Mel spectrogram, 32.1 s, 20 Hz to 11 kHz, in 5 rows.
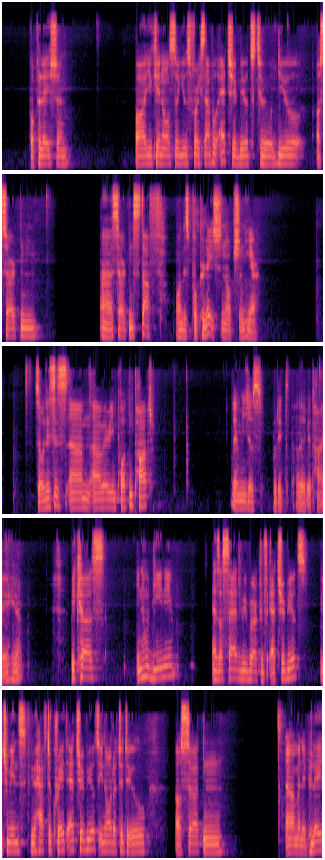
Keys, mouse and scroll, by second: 5.6 click, 17.8 click, 19.5 middle click, 20.2 click.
